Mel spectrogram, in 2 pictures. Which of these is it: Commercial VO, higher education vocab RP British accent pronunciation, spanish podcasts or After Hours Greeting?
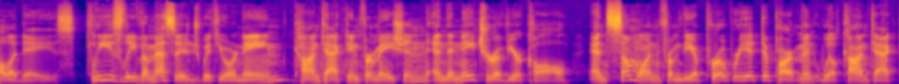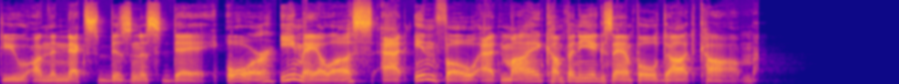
After Hours Greeting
